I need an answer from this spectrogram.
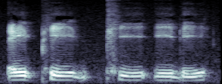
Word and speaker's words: Apted: But, you know, this is directed by Michael APTED, A-P-T-E-D, APTED, I think is how you say his name.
